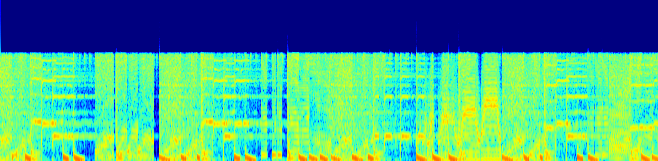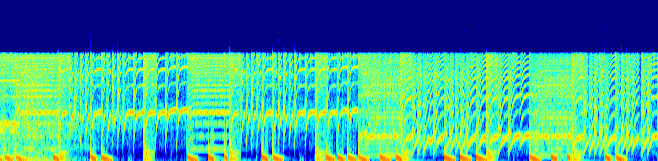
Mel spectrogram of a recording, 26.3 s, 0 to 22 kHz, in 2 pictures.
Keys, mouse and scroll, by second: 0.2 click, 2.1 click, 2.2 click, 2.5 scroll down 1, 5.8 click, 8.1 click, 9.5 click, 10.8 click, 13.1-13.7 scroll up 1, 13.9 click, 14.9 click, 18.3 click, 18.5 click, 20.9 click, 21.1 click, 23.4 click, 24.6 click, 25.7 click, 26.2-26.3 scroll down 1.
